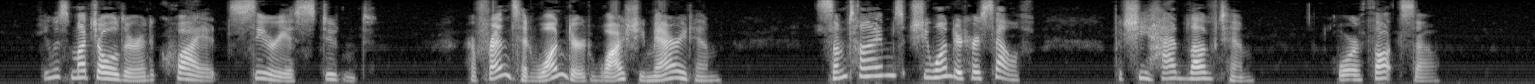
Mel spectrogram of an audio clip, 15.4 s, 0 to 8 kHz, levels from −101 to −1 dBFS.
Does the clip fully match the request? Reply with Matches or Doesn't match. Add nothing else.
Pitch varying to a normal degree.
Doesn't match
